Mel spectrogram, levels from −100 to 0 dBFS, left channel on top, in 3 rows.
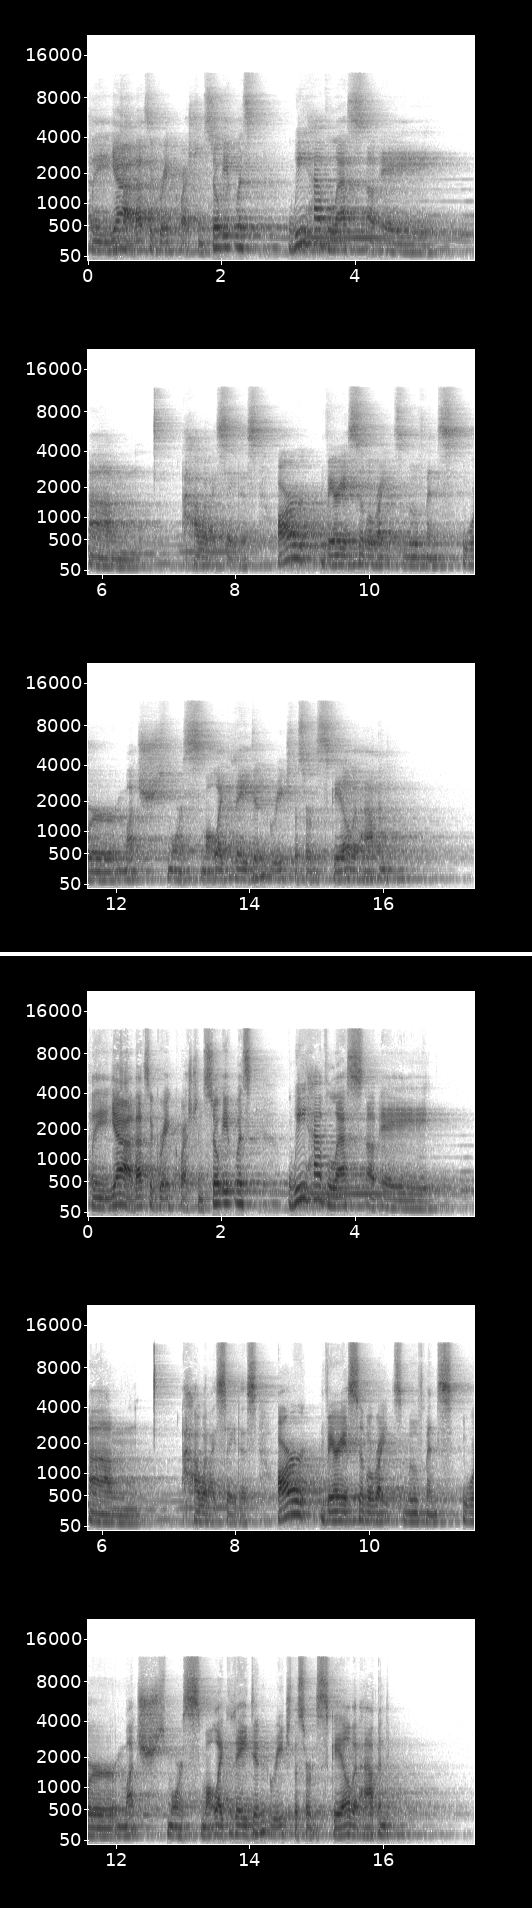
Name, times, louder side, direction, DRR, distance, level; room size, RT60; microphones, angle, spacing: voice 1, 0.0-2.5 3.0-5.1 5.8-6.5 7.2-16.1, right 5 dB, 70° right, 10 dB, 0.4 m, -27 dB
sound 1, 2.6-10.5, right 1 dB, 45° right, 1.6 m, -42 dB
12.5 x 7.7 x 2.3 m, 2.5 s
head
